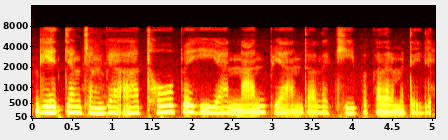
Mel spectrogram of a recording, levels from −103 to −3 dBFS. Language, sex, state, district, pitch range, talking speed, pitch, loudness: Wancho, female, Arunachal Pradesh, Longding, 185-205 Hz, 155 wpm, 195 Hz, -16 LUFS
